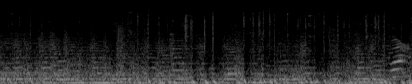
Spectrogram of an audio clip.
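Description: Horse hooves gallop in the Mount & Blade II: Bannerlord video game, rapid clip-clopping amid battle noise, with people talking over it.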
